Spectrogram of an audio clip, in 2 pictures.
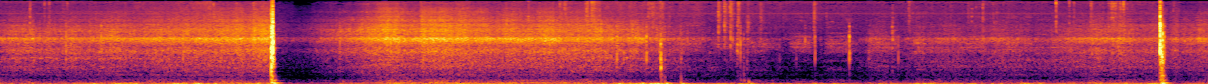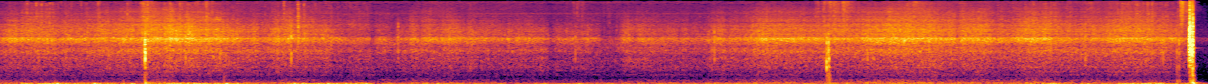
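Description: Wind buffeting an action camera's microphone over the rumble and rattle of a mountain bike's tyres on a dirt singletrack descent at speed. Sharp clacks from the bike stand out three times.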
